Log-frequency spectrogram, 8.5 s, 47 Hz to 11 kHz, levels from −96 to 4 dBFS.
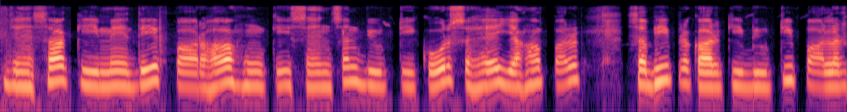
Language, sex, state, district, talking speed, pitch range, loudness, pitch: Hindi, male, Madhya Pradesh, Katni, 140 wpm, 165-195 Hz, -18 LUFS, 175 Hz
